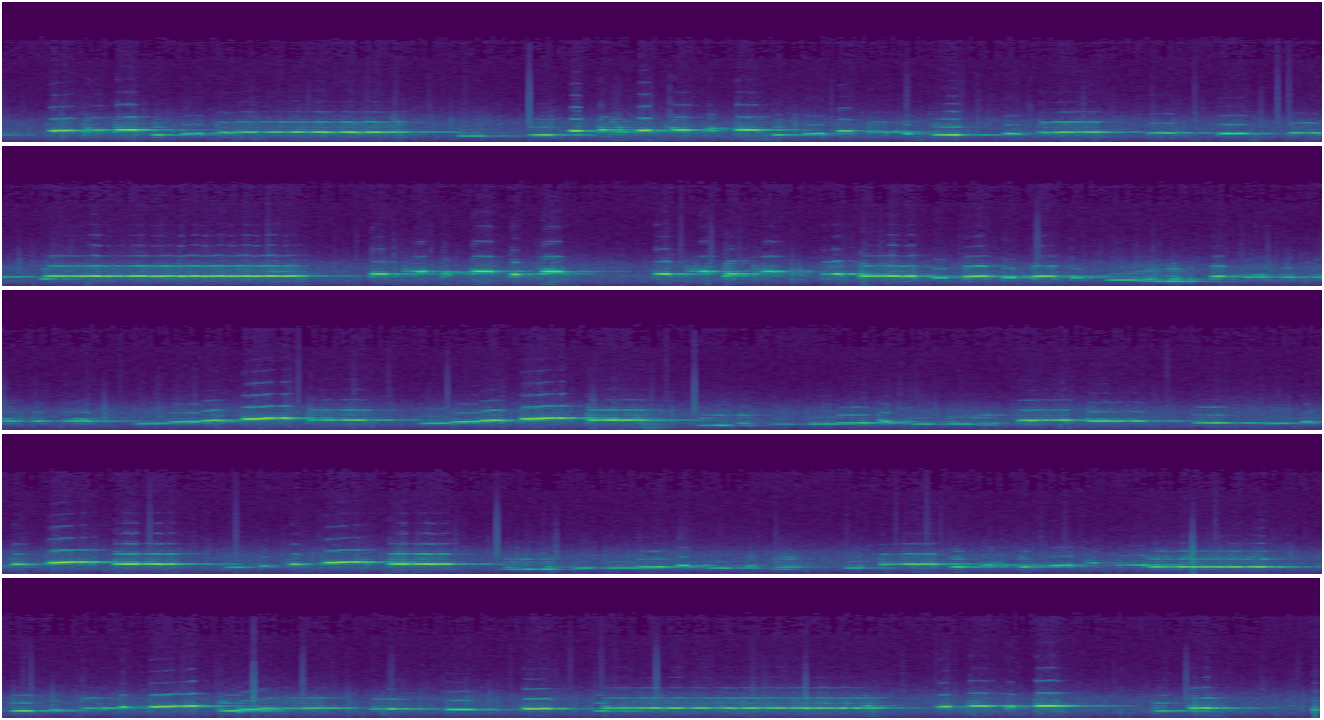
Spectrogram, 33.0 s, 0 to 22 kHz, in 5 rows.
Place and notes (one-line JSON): {"title": "femme fatale at elektra - Goin' To Leave You Blues - Big Boy Cleveland", "latitude": "50.95", "longitude": "6.96", "altitude": "55", "timezone": "GMT+1"}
